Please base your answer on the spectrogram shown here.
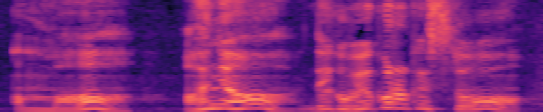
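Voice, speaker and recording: A woman voicing a lazy, scheming husband who whines and pleads in a lowered voice. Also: lively intonation, moderate pace, a little mellow, breathy edge. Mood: whiny. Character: lazy, scheming husband, grown man, whiny and sly.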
